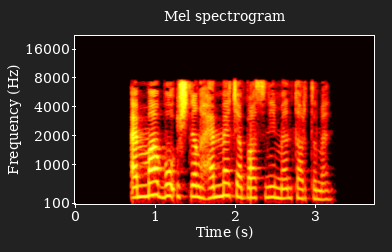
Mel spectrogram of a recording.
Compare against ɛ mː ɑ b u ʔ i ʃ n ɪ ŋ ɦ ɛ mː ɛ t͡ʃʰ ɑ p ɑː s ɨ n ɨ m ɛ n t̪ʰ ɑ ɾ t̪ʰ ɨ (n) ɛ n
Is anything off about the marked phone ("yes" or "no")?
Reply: yes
